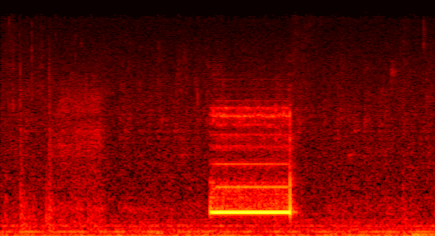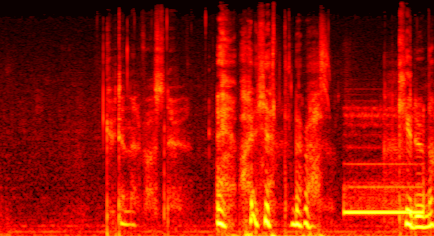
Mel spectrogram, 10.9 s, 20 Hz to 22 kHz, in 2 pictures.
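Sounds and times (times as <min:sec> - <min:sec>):
telephone ringback tone on outgoing call: 0:02.6 - 0:03.7, 0:09.8 - 0:10.8
speech: 0:07.0 - 0:09.6, 0:10.5 - 0:10.8.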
